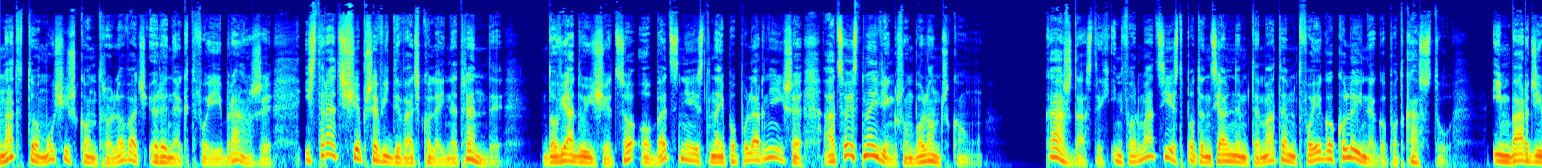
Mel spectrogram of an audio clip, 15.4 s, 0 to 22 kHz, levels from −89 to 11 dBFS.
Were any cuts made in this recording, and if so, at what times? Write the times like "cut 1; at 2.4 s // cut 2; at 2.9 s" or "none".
none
